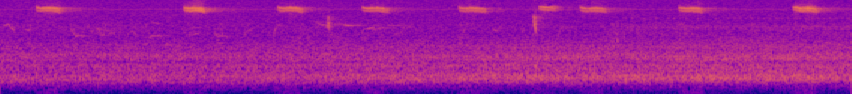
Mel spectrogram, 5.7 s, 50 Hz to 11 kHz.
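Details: Spotted flycatchers, a family group, calling at 51.943564, 20.122272: sharp, high-pitched notes repeated roughly every half second to second, a couple of lower tick sounds between them, all over steady outdoor hiss.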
